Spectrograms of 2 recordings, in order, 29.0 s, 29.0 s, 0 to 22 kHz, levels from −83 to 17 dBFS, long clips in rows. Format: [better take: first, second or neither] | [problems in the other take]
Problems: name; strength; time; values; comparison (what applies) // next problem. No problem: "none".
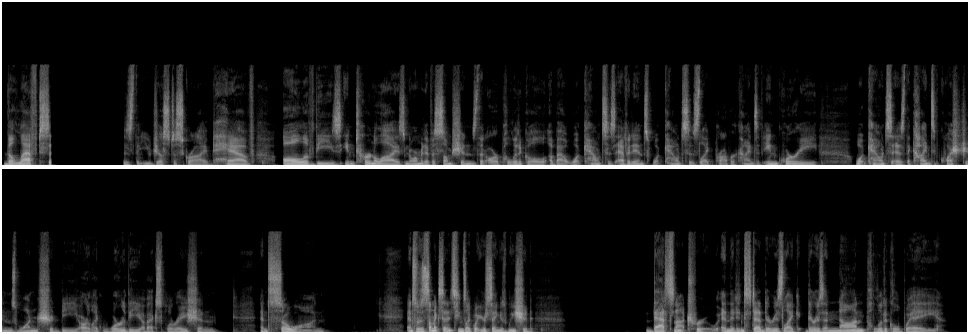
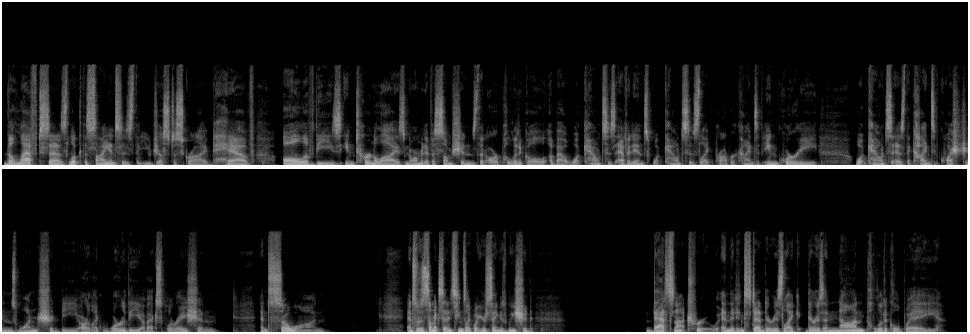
second | audio cutting out; at 0.5 s for 1 s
